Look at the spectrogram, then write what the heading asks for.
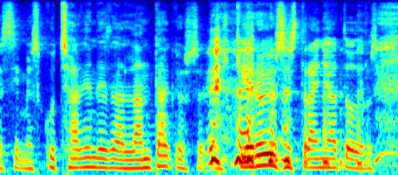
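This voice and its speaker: Over noticeable background noise, a woman talks at a very fast pace in a fairly low pitch with fairly even intonation. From Spain. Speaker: journalist. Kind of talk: interview.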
